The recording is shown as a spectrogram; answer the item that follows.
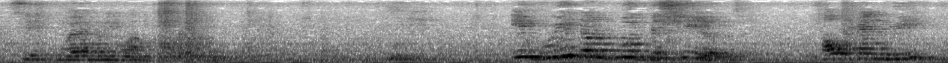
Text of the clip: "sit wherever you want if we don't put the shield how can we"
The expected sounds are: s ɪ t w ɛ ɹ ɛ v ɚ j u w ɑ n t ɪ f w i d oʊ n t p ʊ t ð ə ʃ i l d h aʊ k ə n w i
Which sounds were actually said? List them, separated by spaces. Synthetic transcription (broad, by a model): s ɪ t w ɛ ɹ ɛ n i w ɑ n ɪ f w i d oʊ n t p ʊ t ð ə ʃ i l d h aʊ k ə n w i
